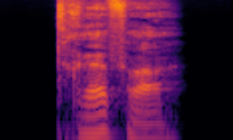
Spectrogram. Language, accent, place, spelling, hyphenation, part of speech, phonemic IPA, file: German, Germany, Berlin, Treffer, Tref‧fer, noun, /ˈtʁɛˑfɐ/, De-Treffer.ogg
- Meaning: 1. hit (A blow, punch, strike hitting a target.) 2. results (online search)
